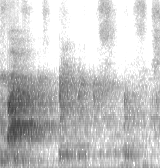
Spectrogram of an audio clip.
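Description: A short voiced sound right at the start that fades within half a second, then quieter chalk strokes and scratches on a blackboard as a line of writing is made.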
